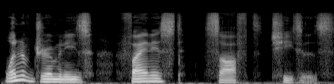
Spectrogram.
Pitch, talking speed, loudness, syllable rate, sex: 115 Hz, 110 wpm, -18 LUFS, 3.8 syllables/s, male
